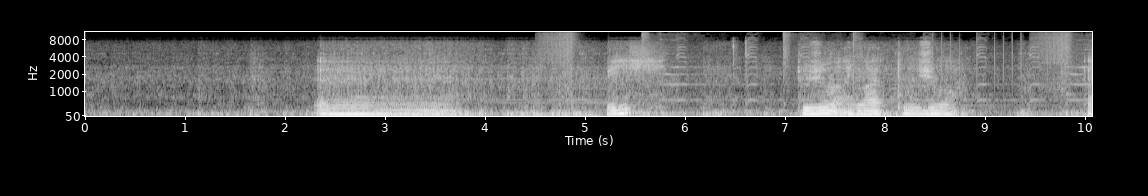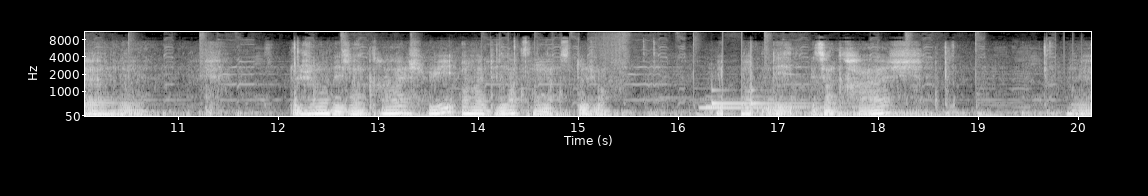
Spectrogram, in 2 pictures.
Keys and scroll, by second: 12.3 Escape, 17.6 Escape.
